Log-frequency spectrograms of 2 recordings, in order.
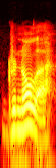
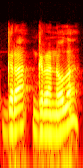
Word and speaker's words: granola: Uh, let's go to the word granola. Instead of granola, it's gr granola. Granola bar. Granola bar. Okay. Watch their Rs.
